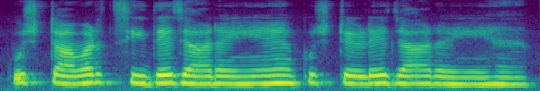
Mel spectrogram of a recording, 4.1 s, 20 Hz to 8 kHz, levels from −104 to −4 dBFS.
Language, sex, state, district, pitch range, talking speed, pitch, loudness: Hindi, female, Maharashtra, Washim, 190-210 Hz, 160 wpm, 200 Hz, -15 LUFS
